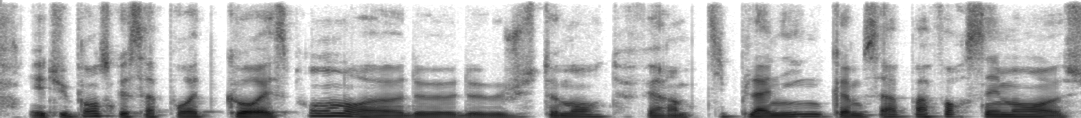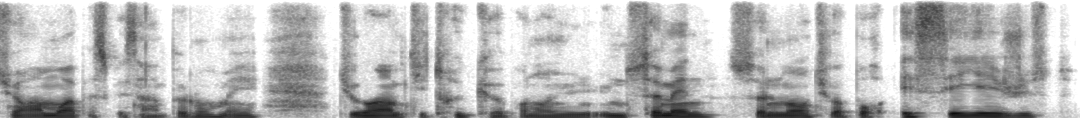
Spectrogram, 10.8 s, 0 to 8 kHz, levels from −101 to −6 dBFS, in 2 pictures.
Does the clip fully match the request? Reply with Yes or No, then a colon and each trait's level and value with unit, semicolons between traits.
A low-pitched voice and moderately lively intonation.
Yes: low, 110 Hz; average, 3.1 semitones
